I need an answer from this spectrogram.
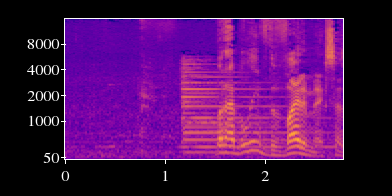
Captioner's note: bell gonging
